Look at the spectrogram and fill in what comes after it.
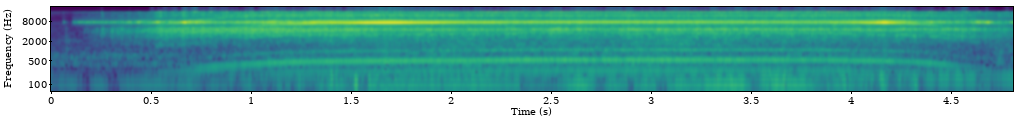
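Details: Drone motor on an MJX ESC with 2S battery during throttle calibration: clean whine climbs smoothly, holds a steady pitch, then winds down evenly; motor and speed controller working properly.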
